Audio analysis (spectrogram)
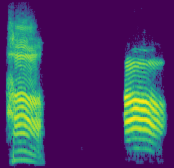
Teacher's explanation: حلق کے نیچے والے حصے سے ادا ہوتا ہے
